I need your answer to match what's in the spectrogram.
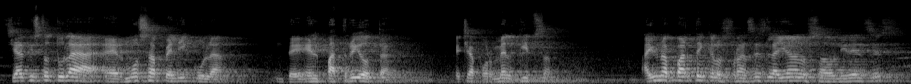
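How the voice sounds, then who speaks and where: A man's voice: fairly high pitch, moderate pace, echoey room, long reverb tail, slight background noise. A man preaching a sermon to his congregation, telling personal stories and speaking to them directly. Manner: storytelling, addresses congregation directly. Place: church hall.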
